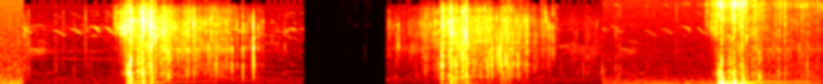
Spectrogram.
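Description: A car tyre rolling over and crushing raw potatoes: three separate bursts of cracking and crunching as the potatoes split and flatten under the tread.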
